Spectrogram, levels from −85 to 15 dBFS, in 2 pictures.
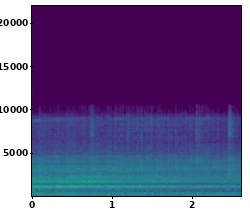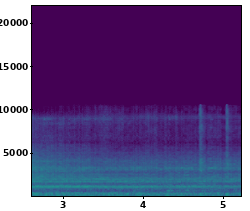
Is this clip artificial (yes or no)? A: yes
